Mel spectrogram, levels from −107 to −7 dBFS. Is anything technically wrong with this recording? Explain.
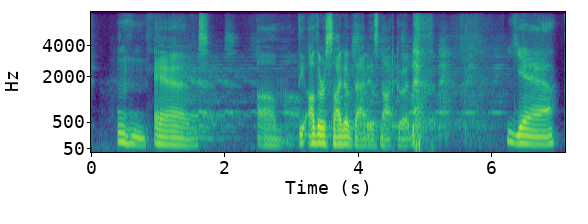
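Yes. From 1.16 to 6.94 s the speech has a feedback echo between two devices. Each phrase returns roughly every 0.4 s, peaking at about 18 dB below the speech, thinner and ringier on each pass. A second device in the room replays what the local microphone sent. The local microphone picks that playback up again, and the echo canceller cannot remove sound it did not play itself.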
